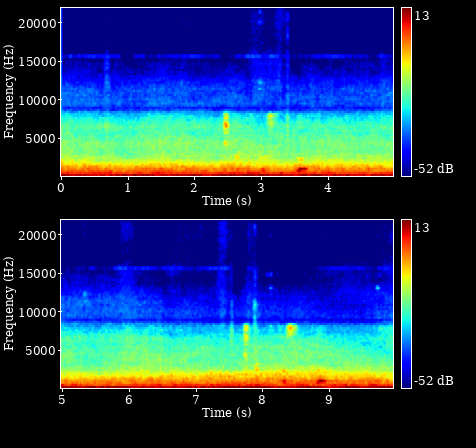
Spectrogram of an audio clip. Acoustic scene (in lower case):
subway train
